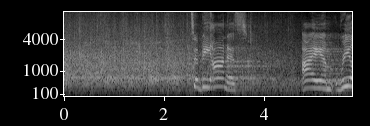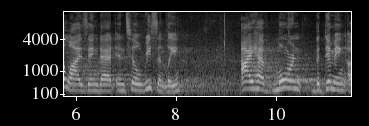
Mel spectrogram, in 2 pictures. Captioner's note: applause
